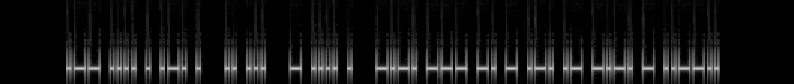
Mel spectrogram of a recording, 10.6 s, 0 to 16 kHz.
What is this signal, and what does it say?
Morse code, heard as a keyed tone, about 25 wpm, 700 Hz. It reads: WHERE IS THE CONTRACT?
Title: Sentences from Top 1400 Words 25wpm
